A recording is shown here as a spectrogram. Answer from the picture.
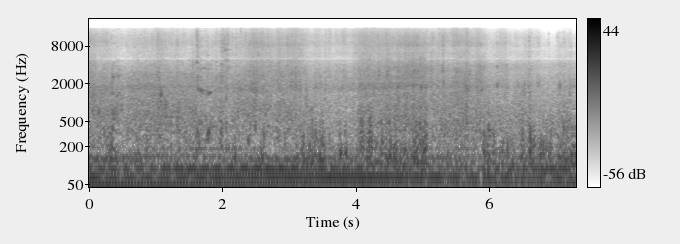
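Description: Ocean surf washing in the shallows, with wind buffeting the microphone as a steady low rumble.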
